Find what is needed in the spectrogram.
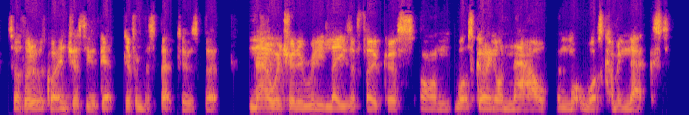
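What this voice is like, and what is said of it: London English accent. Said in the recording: “Everybody can tell from my accent, I'm not a Native American. And having come over from London”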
